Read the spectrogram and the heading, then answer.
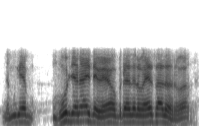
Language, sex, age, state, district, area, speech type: Kannada, male, 45-60, Karnataka, Uttara Kannada, rural, conversation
